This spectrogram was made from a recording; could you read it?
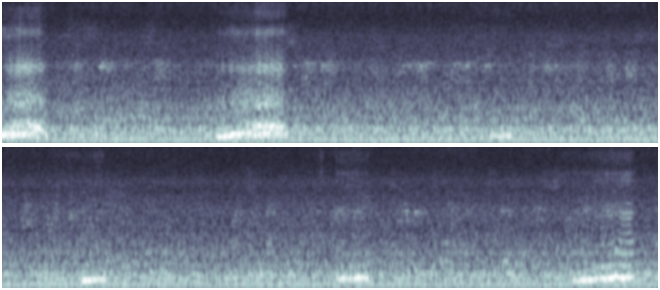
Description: Callie the calico cat doing what she loves most, sleeping and snoring. Her snoring is so loud and I cannot sleep!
